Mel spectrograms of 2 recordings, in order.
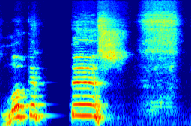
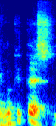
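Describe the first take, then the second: First: "Look at this." very high and very slow; squeaky drawn-out look at this. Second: Said in the usual way. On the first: Pretend. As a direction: stretch "Look at this." into a squeaky marvel.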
